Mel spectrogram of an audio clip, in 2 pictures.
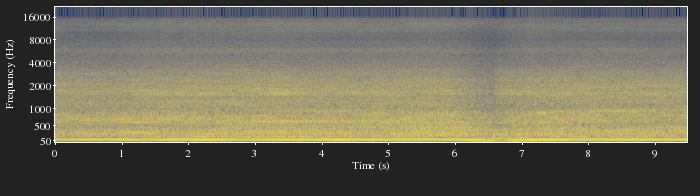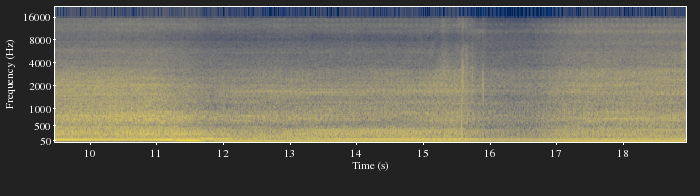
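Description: JLG 600A articulating boom lift's engine running while the machine drives. About twelve seconds in, the engine drops to a lower, quieter steady run.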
